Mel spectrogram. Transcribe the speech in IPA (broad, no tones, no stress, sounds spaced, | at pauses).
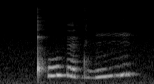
ǃʰ u ʔ ɪ dʱ i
